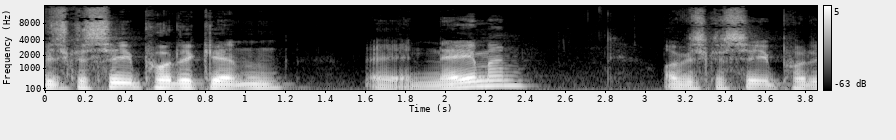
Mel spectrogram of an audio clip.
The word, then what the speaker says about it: Naaman: Jeg vil gerne lige starte med at sige, jeg tror, den rigtige udtale er Naaman. Jeg tror, eller jeg ved, at den apostrof, der er, gør, at man skal adskille det. Det er bare nemmere at sige Naaman. Så I må bære over med mig. Jeg kommer ikke til at udtale hans navn rigtigt. Men det er bare, så I ved, at der er en anden, mere hebraisk måde at udtale det på.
